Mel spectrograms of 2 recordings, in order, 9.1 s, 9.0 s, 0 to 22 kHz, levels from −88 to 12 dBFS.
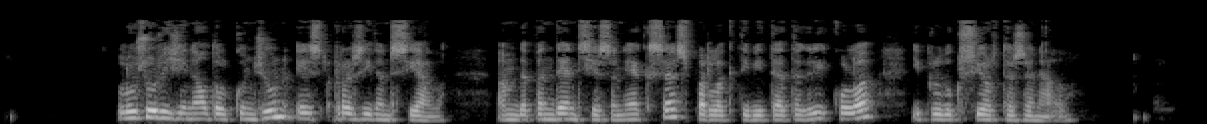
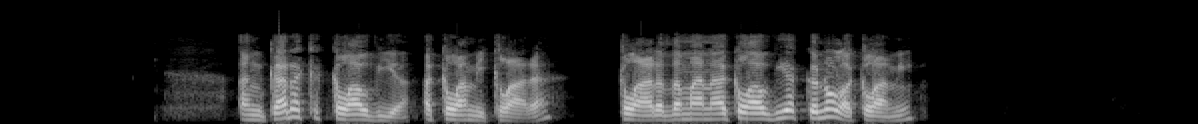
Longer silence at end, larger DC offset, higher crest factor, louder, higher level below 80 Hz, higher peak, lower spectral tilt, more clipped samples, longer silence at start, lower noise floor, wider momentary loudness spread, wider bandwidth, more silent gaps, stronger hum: second, 1.05 s vs 2.15 s; neither; about the same, 18 dB vs 16 dB; second, -23 LUFS vs -14 LUFS; second, -70 dBFS vs -64 dBFS; second, -4 dBFS vs 0 dBFS; about the same, -5 dB/octave vs -5.5 dB/octave; neither; second, 0.9 s vs 1.8 s; about the same, under -90 dBFS vs under -90 dBFS; about the same, 11 LU vs 10 LU; first, 11.5 kHz vs 7.2 kHz; neither; neither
